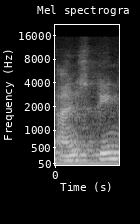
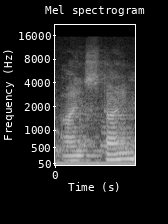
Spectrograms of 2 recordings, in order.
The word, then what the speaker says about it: Einstein: Actually, Einstein is Indian pronunciation, but Einstein is the correct pronunciation.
